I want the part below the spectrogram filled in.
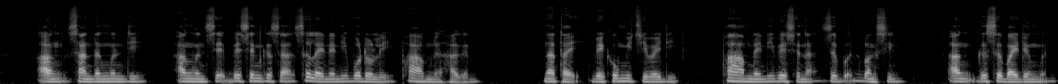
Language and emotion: Bodo, sad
